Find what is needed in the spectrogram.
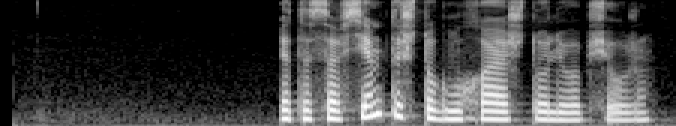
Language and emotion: Russian, neutral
